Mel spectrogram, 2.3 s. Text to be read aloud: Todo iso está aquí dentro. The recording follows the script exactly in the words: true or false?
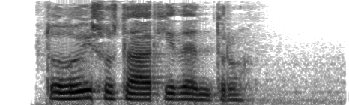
true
